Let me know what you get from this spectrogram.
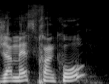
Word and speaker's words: James Franco: Okay, mit James Franco ist das Ganze auch noch. – Absolut richtig, so spricht man den auch.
